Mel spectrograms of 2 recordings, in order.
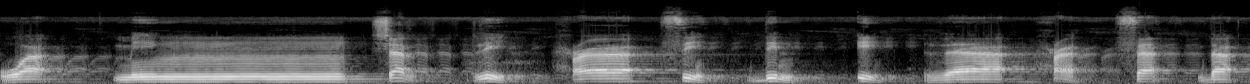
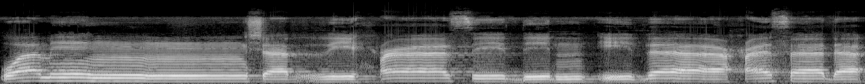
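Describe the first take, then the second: First: Each syllable is said separately with breaks. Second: The syllables flow together without breaks. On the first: "ভাঙ্গা ভাঙ্গা উচ্চারণ করবো" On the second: "মিলিয়ে পড়ি"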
